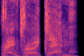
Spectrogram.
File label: Attack Eximus Grineer Male; Battle Barks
